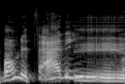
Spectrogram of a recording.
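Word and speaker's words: bona fide: Is it bonafidey or bonafide? Yeah. I think it's both.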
